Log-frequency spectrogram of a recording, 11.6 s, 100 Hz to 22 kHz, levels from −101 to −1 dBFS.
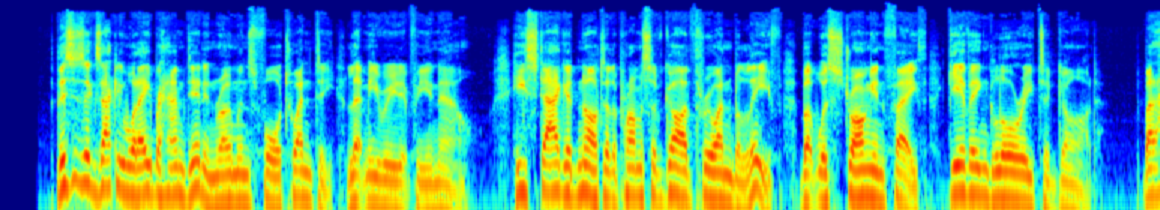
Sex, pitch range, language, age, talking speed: male, 120-155 Hz, English, 40-59, 185 wpm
